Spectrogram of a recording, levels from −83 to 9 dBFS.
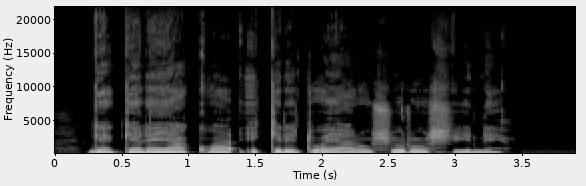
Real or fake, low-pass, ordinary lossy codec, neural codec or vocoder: real; none; none; none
